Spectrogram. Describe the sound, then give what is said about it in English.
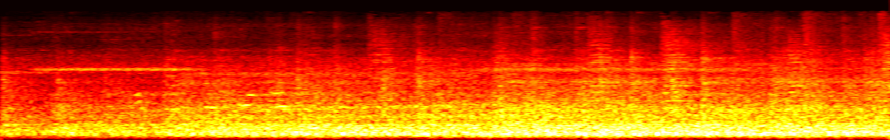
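A train rumbles steadily along the rails, a dense, continuous roar with faint rhythmic clatter and a thin metallic whine, heard from inside the car. “Ladies and gentlemen, the next stop on this train will be...”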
